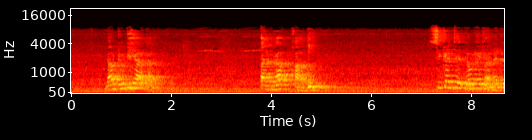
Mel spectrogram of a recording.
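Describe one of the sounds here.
An elderly man speaks calmly and slowly into a microphone, in short phrases with pauses.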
